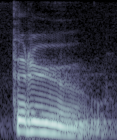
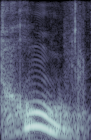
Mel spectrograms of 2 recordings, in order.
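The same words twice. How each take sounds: First: It is said with English 'th' and 'r' sounds. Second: It is said with French-style consonant sounds. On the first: The speaker calls it right. "Donc ça c'est through" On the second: The speaker calls it wrong. "C'est pas through"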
